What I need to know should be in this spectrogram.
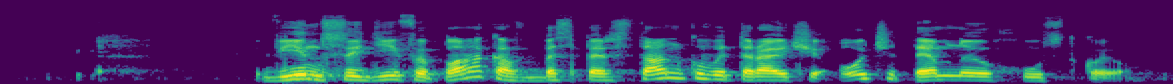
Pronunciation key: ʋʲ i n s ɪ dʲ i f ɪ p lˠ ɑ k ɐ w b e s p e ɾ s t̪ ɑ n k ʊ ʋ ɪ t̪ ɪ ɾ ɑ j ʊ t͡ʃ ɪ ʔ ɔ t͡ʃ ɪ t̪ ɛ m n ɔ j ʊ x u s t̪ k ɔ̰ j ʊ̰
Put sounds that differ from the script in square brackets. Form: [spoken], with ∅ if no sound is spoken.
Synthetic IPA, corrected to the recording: ʋʲ i n s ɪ dʲ i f ɪ p lˠ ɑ k ɐ w b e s p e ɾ s t̪ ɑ n k ʊ ʋ ɪ t̪ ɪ ɾ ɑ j ʊ t͡ʃ ɪ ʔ ɔ t͡ʃ ɪ t̪ ɛ m n ɔ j ʊ x u s t̪ k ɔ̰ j ʊ̰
